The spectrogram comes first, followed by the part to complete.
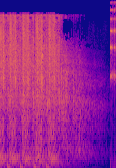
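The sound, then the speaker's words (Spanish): Rapid bursts of loud gunfire as a football defender is shot in Colombia, a quick run of sharp cracks in steady rhythm that gradually fade into a reverberant tail, then a brief new sound cuts in at the end. “el defensor Escobar, quien había metido un gol en contra, fue acribillado a balazos”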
